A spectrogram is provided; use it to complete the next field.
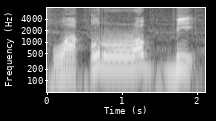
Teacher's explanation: Jadi jangan membacanya waqul rabbi a'udzubika, salah ya. Jadi lam itu sudah dilebur sama huruf ro. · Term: idgham mutaqarribain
